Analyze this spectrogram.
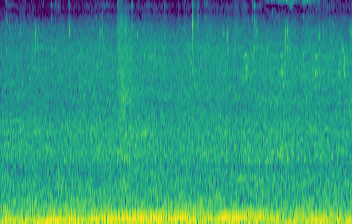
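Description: City street ambience: a steady low rumble, as of road traffic, with a few faint clicks over it.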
